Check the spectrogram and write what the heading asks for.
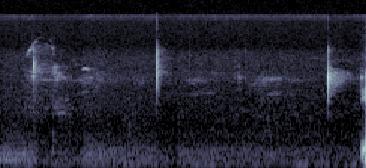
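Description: Near silence: faint room tone, with one short, sharp click about a second in.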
